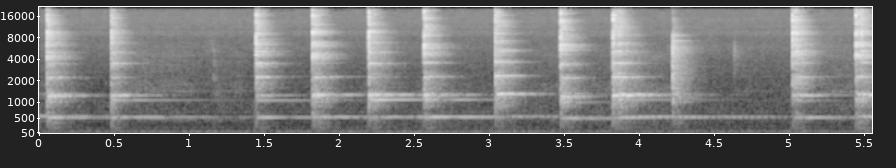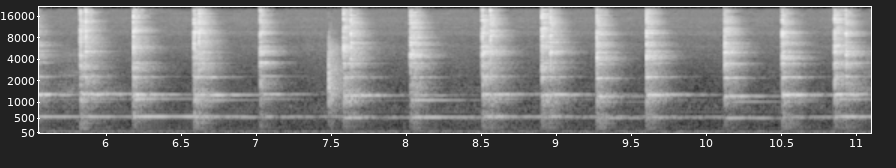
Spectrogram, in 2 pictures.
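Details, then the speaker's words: Triumph Bonneville T140 after winter storage, tapping front wheel stainless spokes with spanner: each spoke gives the same clear bright ping, no dull thuds; spokes evenly tensioned, front wheel okay. "as you can hear they're all nicely tensioned so i think the front wheel is okay"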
